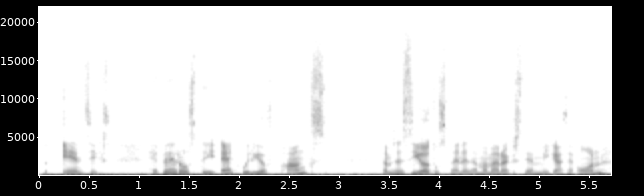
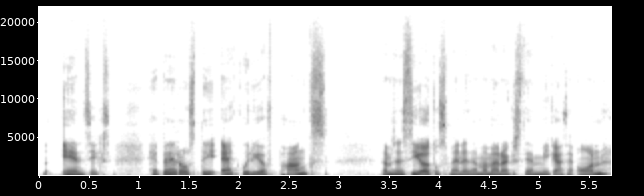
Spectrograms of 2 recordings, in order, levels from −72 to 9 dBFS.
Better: second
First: low rumble; loud; throughout; 9 dB below the speech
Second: none

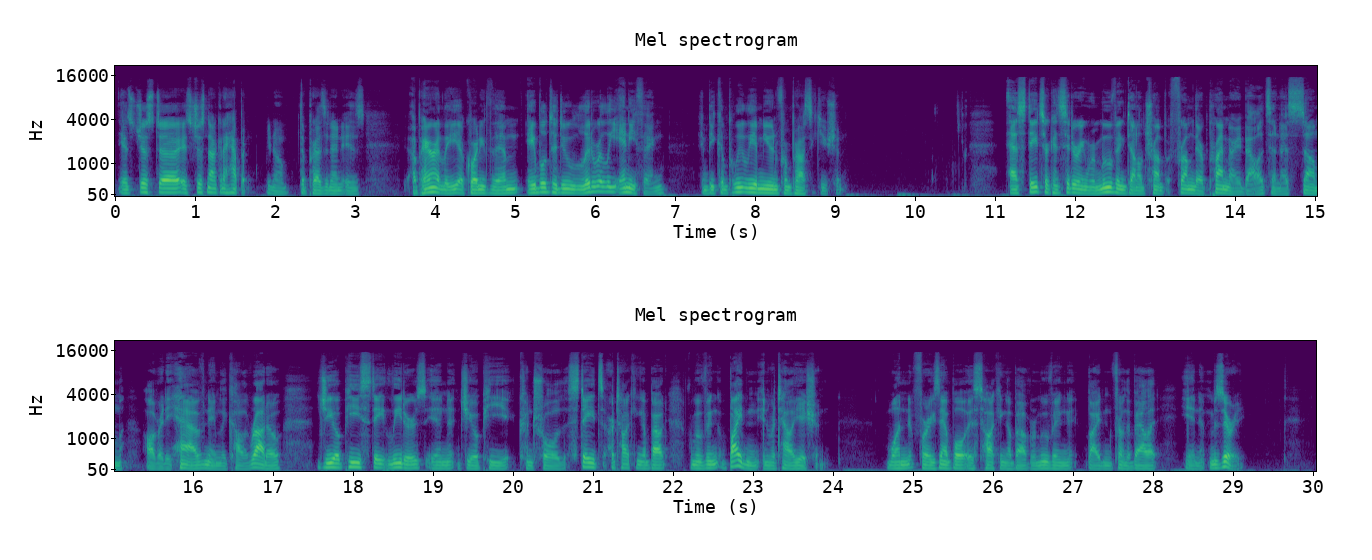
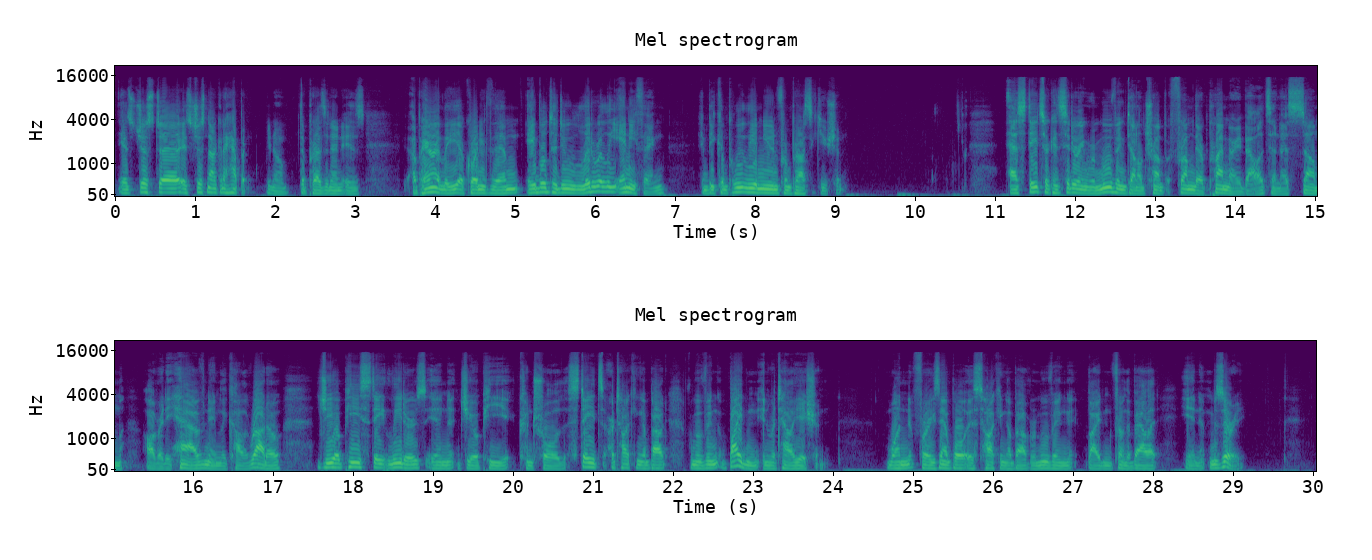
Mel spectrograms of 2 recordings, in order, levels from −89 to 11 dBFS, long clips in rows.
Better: first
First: none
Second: distortion; slight; 10 dB below the speech

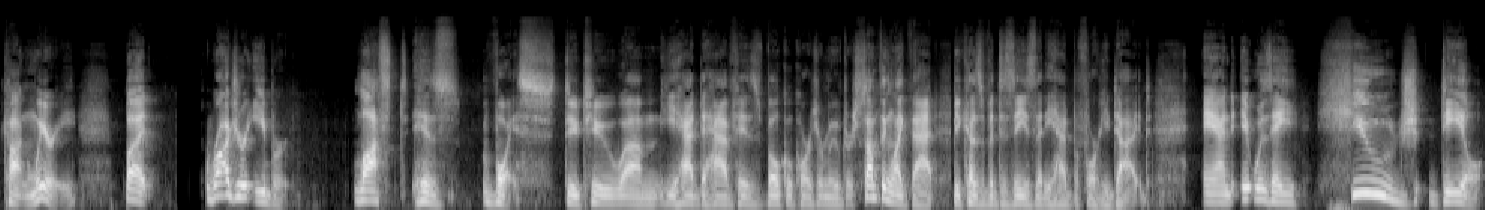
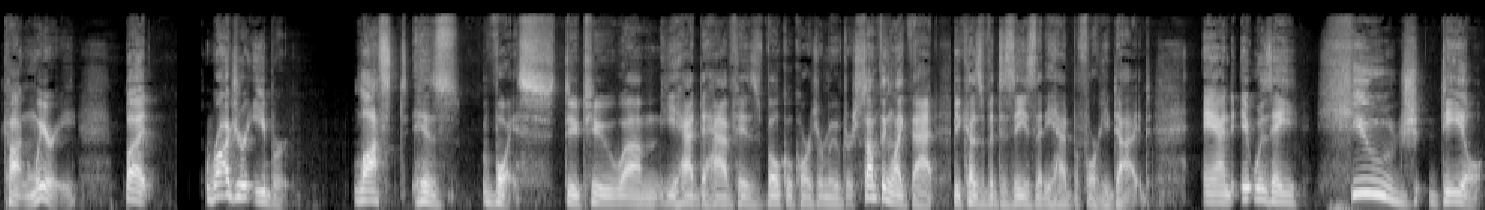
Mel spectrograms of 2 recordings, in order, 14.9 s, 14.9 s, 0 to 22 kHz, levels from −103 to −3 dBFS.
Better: second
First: muffled; very slightly; fading above 3 kHz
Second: none

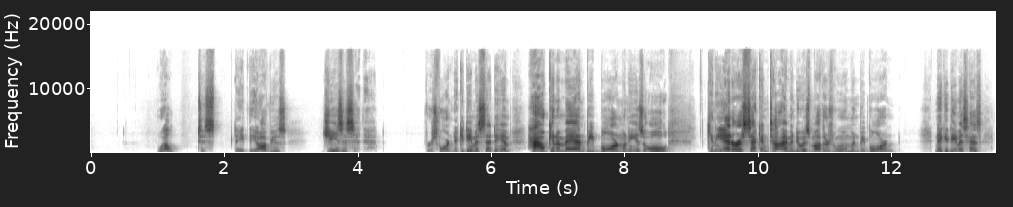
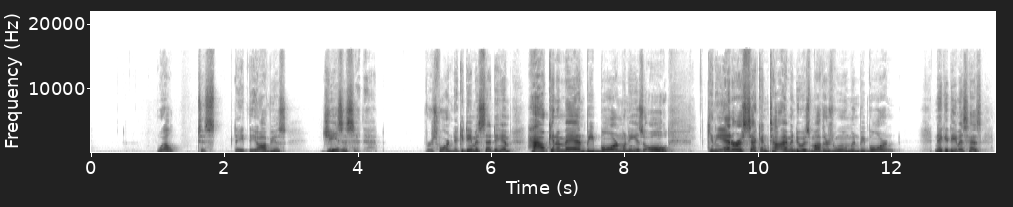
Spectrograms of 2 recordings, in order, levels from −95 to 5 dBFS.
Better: second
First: thin; very; fading below 950 Hz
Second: none

